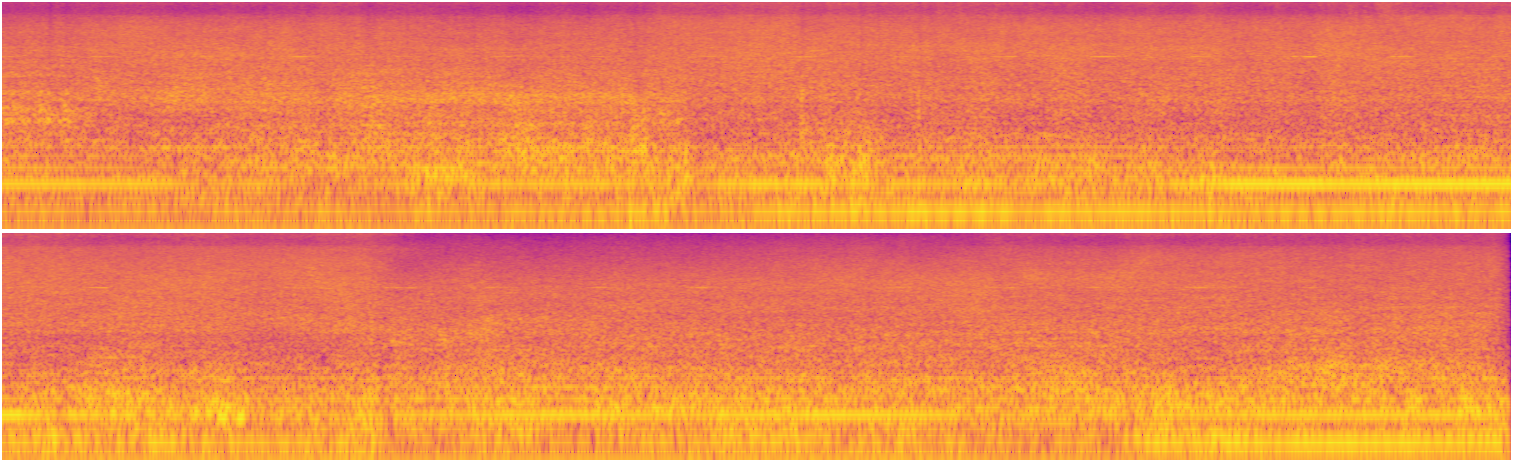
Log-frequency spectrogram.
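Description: High-pressure wand at a self-serve car wash spraying water onto a car's wheel and body: a loud, steady hiss of spray over a steady low hum. The spray cuts off right at the end.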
